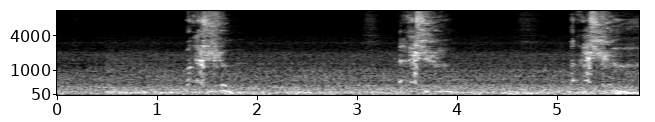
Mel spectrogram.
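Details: Simulated roleplay: congested adult male with a suspected cold in a car passenger seat, sniffling and blowing his nose; three sharp explosive sneezes about two seconds apart over low road noise; repeated sneezing.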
